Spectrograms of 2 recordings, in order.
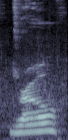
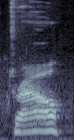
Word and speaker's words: drow: are the reptilian race dark elves dro drow depending on your pronunciation choice uh dunmer they're called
